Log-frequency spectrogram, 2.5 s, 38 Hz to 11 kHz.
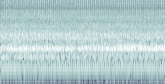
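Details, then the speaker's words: Bell & Howell Autoload 8mm/Super 8 projector in Super 8 mode, lamp off, rewinding the whole film: steady even motor hum, constant mid-pitched whir, no grinding or flutter; normal rewind. "Apagamos la bombilla. Ahora vamos a ponerlo que se regrese toda la película. Este lado."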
